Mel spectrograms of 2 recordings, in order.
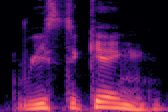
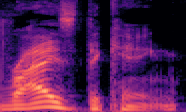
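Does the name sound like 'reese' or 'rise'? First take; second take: reese; rise. First: The name is said like the name Reese. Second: The name is said like the word rise. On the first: The speaker calls it right. "now that I can pronounce your name properly" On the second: The speaker calls it wrong. "I didn't know that's how you pronounced it. I've been saying Rise the King"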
